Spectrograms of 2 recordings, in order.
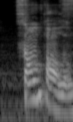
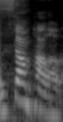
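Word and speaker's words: São Paulo: St. Paul. S. Paulo. S. Paulo. Okay. Is how it's pronounced.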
